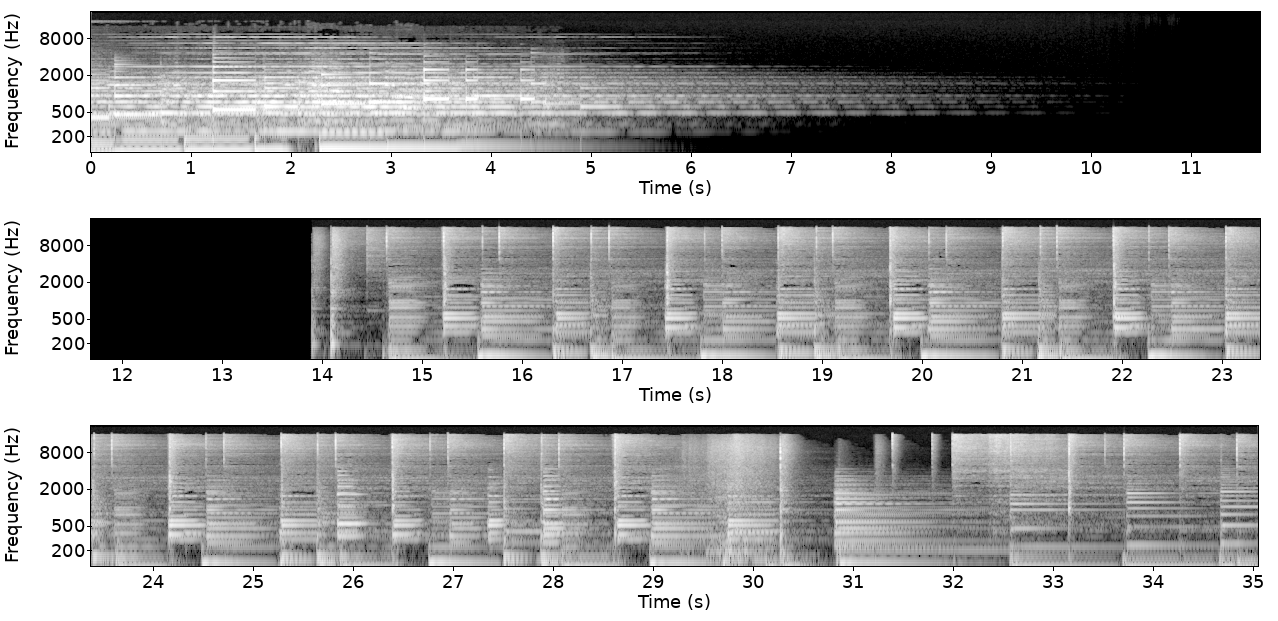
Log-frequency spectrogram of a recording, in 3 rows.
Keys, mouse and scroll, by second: 3.5-3.8 middle drag, 4.5-5.0 drag, 6.8 KP_7, 7.5-8.2 scroll down 2, 8.2-10.4 drag, 11.2-12.2 drag, 13.4-14.0 middle drag, 14.2-14.6 middle drag, 14.9-15.7 drag, 16.4-17.8 drag, 18.1-18.6 middle drag, 19.0 middle drag, 26.8 shift+s, 29.9 click, 30.4-31.0 middle drag, 31.3 middle click, 33.2 alt+h, 34.1-34.6 middle drag.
